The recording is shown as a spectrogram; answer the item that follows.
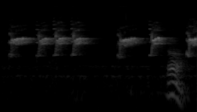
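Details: Asian pied starling repeating harsh, squawky whistled notes in quick runs of three, with a brief lower rasping sound near the end.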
